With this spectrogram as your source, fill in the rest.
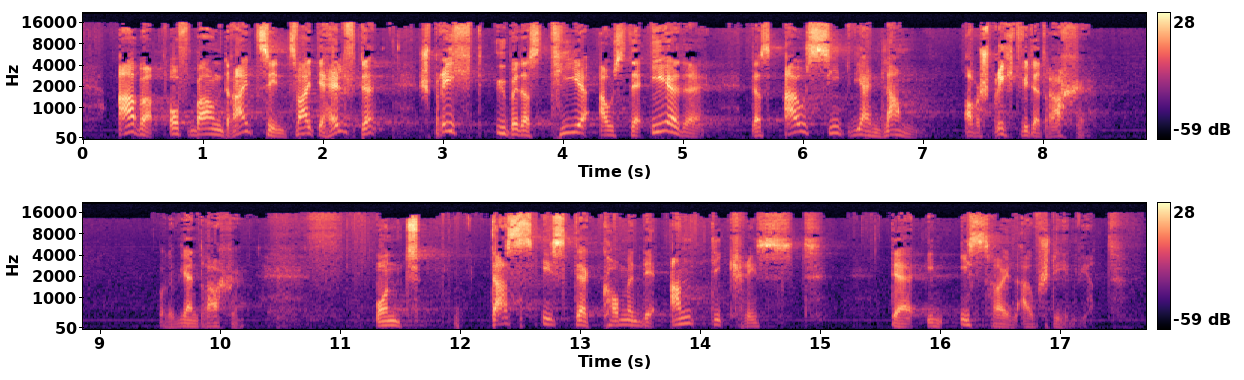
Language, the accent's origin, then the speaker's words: German; Switzerland; Also als Schweizer, wenn ich da so zurückgelehnt. Ja, wir gehören nicht dazu.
